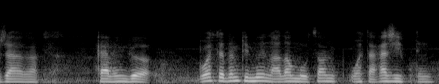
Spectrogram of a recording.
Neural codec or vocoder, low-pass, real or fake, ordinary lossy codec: codec, 16 kHz, 0.5 kbps, FunCodec, trained on LibriTTS, 25 frames a second; 7.2 kHz; fake; Opus, 24 kbps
